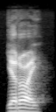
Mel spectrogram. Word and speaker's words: Yoroi: Yoroi, to pronounce it correctly.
